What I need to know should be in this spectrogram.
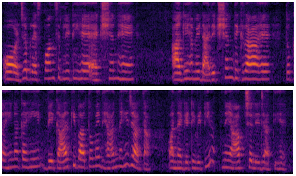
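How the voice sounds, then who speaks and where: A woman's voice: sits high, a little slow, darkish tone, a little hiss or hum. A woman leading a guided healing meditation, speaking in a soothing, heartfelt way and repeating affirmations. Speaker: session leader.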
